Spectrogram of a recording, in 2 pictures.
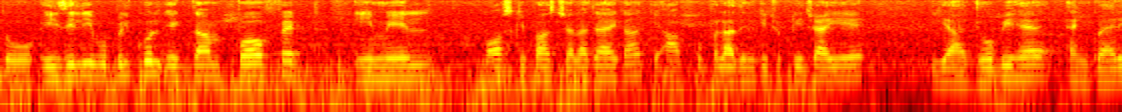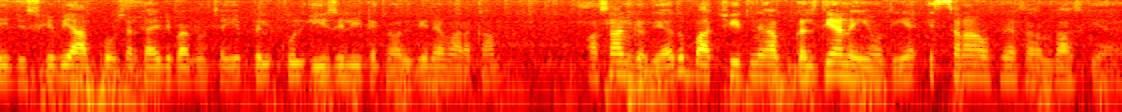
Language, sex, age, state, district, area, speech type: Urdu, male, 18-30, Delhi, Central Delhi, urban, spontaneous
